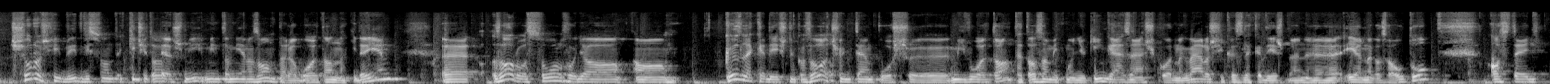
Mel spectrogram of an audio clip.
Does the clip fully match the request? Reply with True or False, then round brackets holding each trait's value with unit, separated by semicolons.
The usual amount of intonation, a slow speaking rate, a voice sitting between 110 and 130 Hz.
False (4.1 semitones; 150 wpm; 115 Hz)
